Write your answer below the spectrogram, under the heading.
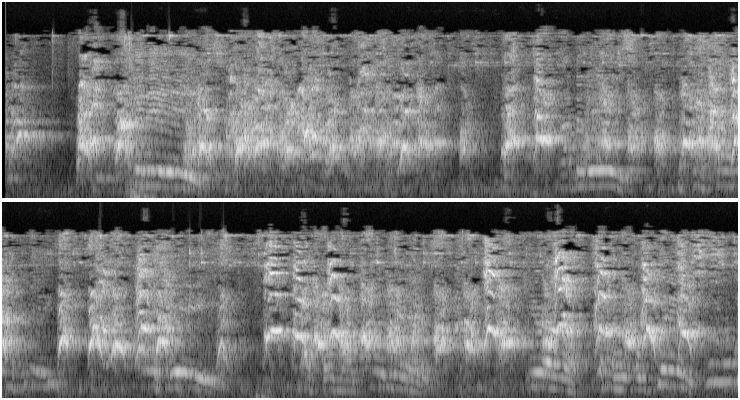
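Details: A swarm of Chihuahuas crowding over a person lying on the floor at a sanctuary: dense overlapping high yips, whines and short barks, with rising and falling whimpers throughout and a human voice mixed in.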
